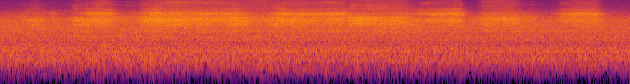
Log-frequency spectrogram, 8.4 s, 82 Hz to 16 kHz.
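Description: A stationary JR West 227 series electric train idles with a steady hiss. Louder high-pitched hissing surges come and go about once a second.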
